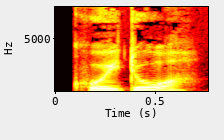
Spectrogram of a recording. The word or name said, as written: korridor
